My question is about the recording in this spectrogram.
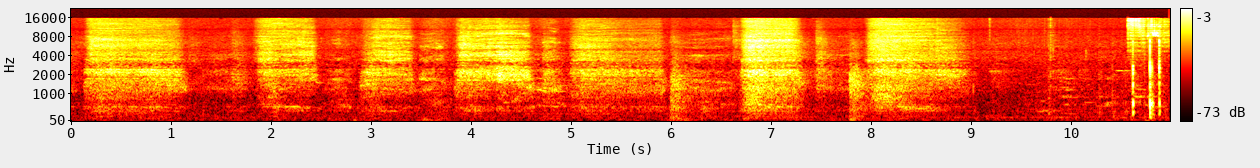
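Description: A person breathing hard in and out through the mouth and nose against an apple held to the face: a series of about seven breathy puffs, each about half a second long, roughly one a second.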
